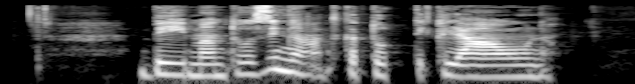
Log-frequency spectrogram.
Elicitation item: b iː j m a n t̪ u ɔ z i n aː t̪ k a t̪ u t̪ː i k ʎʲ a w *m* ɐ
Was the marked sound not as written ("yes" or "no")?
yes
